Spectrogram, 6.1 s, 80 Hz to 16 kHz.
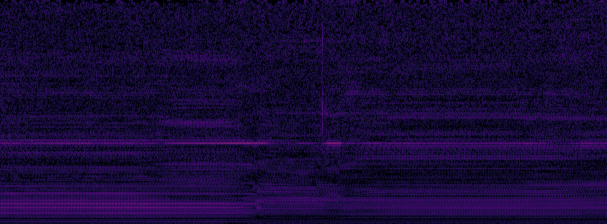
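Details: KAATSU C4 air compressor unit tested with several air hoses: thin steady motor whine dropping slightly then holding flat, never comes up to pressure; compressor fault, since pressure failed with every hose.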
